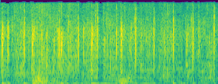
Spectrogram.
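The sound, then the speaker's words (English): A church audience claps together in steady applause during a sermon, a dense crackle of many hands with no one speaking over it, giving a clap offering for the apostle Paul. “Give Paul a clap offering, somebody.”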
